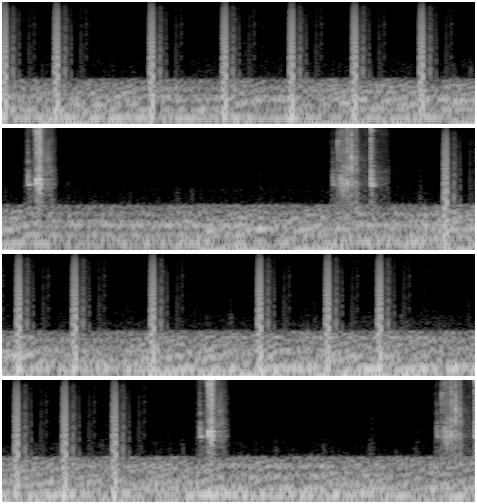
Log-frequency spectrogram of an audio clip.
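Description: A low electrical hum drones steadily throughout.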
